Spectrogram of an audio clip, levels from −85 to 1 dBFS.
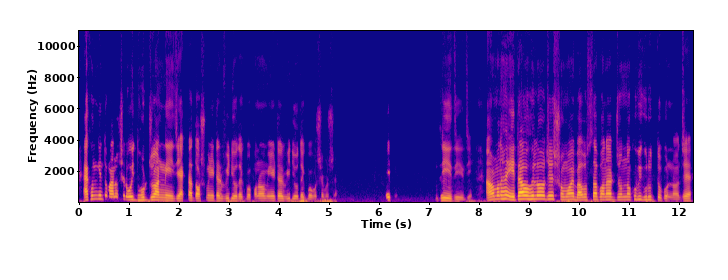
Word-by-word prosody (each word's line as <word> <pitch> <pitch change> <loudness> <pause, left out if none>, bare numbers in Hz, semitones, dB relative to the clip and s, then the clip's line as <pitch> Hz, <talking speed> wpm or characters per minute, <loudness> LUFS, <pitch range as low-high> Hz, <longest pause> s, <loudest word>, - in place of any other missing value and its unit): এখন 225 +4 -2
কিন্তু 230 -1 -4
মানুষের 190 +3 -2
ওই 190 - +4
ধৈর্য 165 +1 -2 0.2
আর 165 - 0
নেই 145 -2 +1
যে 140 - -1
একটা 155 - -1
১০ 135 - 0
মিনিটের 145 -1 -3
ভিডিও 135 0 -5
দেখব, 125 - -9
১৫ 140 +1 -4
মিনিটের 135 +1 -3
ভিডিও 130 0 -7
দেখব 115 -1 -4
বসে, 100 - -15
বসে। - - -13 1.1
এট - - -3 1.0
জী, 150 0 +1 0.2
জী, 115 -1 -8
জী। - - -16 0.4
আমার 185 +3 +6
মনে 230 +1 +3
হয় 235 -3 +5
এটাও 220 +4 +9
হলো 225 +1 +4 0.2
যে 220 - +3 0.2
সময় 190 +1 +1
ব্যবস্থাপনার 185 +3 +1
জন্য 180 +1 -5
খুবই 200 -1 -5
গুরুত্বপূর্ণ 155 -9 -7 0.2
যে 135 - -1
170 Hz, 170 wpm, -21 LUFS, 135-195 Hz, 1.1 s, এটাও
